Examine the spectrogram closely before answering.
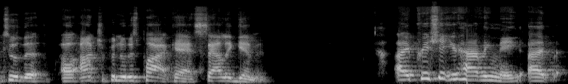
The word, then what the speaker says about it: Gimon: Is it Gimon? Yes, it is. You got it right. Most people want to make it French.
